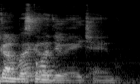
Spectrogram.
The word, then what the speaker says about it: Achane: Well, now it's Devon Achane. We're supposed to say Achane instead of Achane.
